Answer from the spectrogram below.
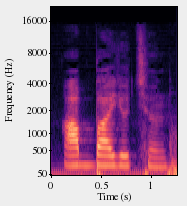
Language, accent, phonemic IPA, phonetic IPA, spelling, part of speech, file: Armenian, Eastern Armenian, /ɑbbɑjuˈtʰjun/, [ɑbːɑjut͡sʰjún], աբբայություն, noun, Hy-աբբայություն.ogg
- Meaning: 1. abbey (monastery headed by an abbot) 2. abbey (the building or buildings occupied by a community of monks or nuns) 3. abbacy, abbotcy, abbotship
